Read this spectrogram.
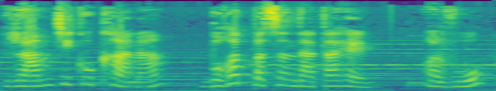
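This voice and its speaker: A woman's voice: fairly high pitch, slow pace, over music. A woman giving scripted narration of children's moral stories.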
